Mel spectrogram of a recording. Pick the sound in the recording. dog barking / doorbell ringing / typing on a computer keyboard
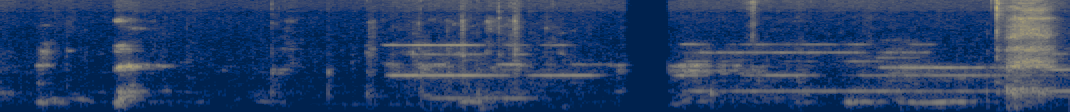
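doorbell ringing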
